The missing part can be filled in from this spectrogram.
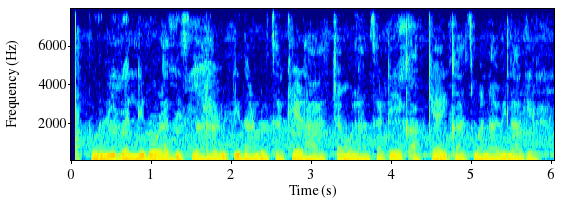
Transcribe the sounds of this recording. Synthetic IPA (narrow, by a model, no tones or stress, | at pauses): puɾʋiːɡəlːiːboɭat̪̚d̪isɳaɾaʋiʈiːd̪ãɳɖot͡sakʰeɭɦaːt͡ɕjamulãnsaʈiːekəkʰjaikat͡smənaʋiːlaɡel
